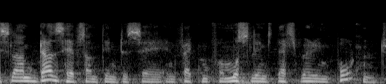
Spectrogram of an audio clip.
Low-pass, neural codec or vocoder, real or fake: 7.2 kHz; none; real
